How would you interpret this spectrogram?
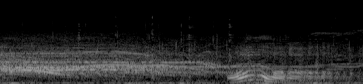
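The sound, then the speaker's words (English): A live crowd in Bear Creek at night, steadily growing bigger, cheers and murmurs steadily, with voices whooping and one loud, wavering shout rising out of the noise partway through. “And as the crowd steadily gets bigger, ladies and gentlemen, if you don't know, it's all good.”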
